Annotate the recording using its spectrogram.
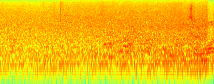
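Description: Steady outdoor street ambience picked up by a camera's built-in microphone while walking: a constant rushing noise with faint voices of passers-by.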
